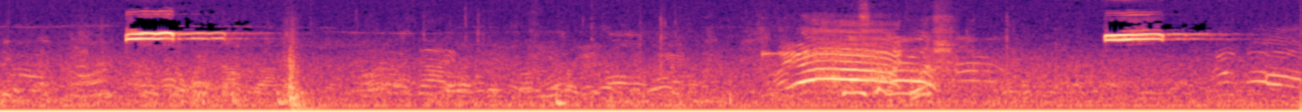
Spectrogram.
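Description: A referee's whistle blows sharply outdoors.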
